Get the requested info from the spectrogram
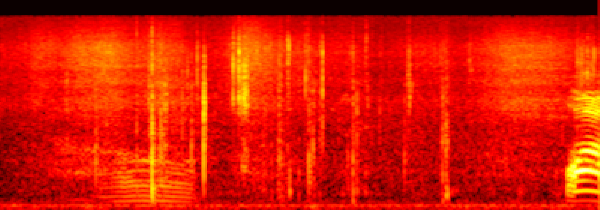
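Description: Faint scattered crunches and clicks of boots shifting on snow-covered ice, with a man's low drawn-out vocal sound about a second in and a loud 'wow' at the very end.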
